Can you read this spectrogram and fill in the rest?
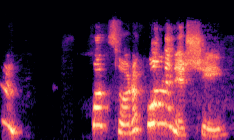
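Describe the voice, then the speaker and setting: A woman's voice: very high-pitched, wildly swooping pitch, moderate pace, pushed and bright, full character voice. A woman playing a pert, playful young society lady in a period stage comedy, gushing as she talks. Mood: teasing, curious.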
